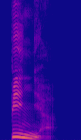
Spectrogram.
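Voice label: "piña", Spanish, female; mekanta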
